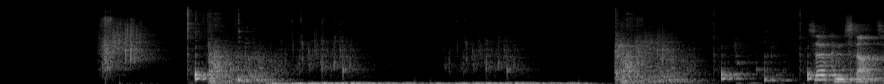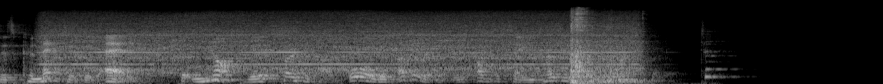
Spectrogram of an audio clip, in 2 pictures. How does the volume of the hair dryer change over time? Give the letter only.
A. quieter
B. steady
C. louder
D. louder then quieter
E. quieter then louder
B.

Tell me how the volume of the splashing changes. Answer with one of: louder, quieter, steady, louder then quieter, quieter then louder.
quieter then louder.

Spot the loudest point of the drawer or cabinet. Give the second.
15 s.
